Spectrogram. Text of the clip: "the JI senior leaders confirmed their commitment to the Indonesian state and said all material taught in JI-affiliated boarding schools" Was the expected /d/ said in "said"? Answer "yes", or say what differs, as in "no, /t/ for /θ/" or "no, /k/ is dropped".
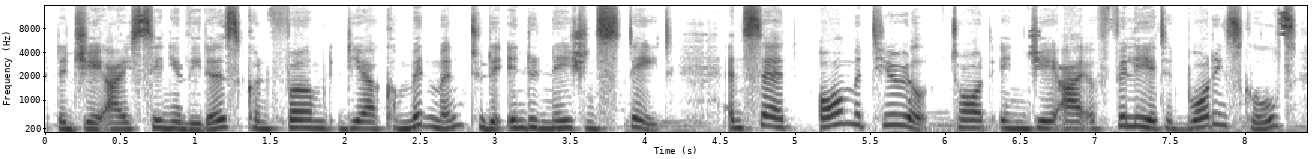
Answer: yes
